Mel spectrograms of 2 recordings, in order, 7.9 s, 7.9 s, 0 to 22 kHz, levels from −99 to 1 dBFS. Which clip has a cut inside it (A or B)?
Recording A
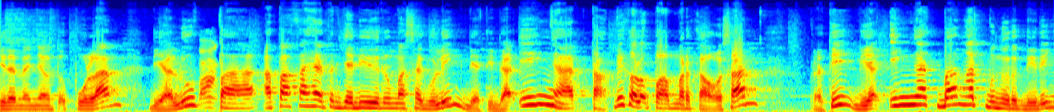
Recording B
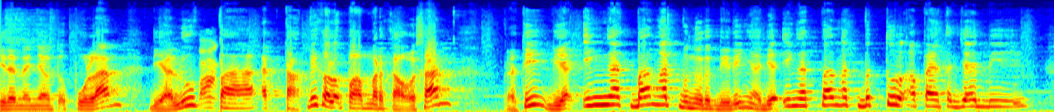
B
